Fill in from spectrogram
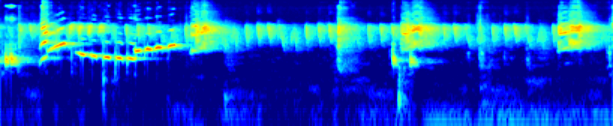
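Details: White-rumped shama song with kapas tembak fill: a bright rising whistled series, then buzzy high rattling trills repeated in bursts, with a faint low hum underneath.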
